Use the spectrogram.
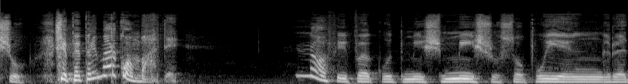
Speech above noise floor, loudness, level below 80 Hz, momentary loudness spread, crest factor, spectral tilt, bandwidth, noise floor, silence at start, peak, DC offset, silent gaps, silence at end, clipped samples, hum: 41 dB; -16 LUFS; -50 dBFS; 11 LU; 16 dB; -4.5 dB/octave; 12.5 kHz; -58 dBFS; 0 s; 0 dBFS; under 0.1%; none; 0 s; under 0.1%; 50 Hz at -50 dBFS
